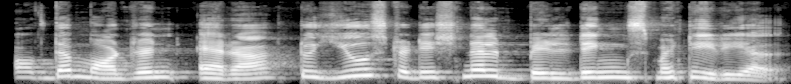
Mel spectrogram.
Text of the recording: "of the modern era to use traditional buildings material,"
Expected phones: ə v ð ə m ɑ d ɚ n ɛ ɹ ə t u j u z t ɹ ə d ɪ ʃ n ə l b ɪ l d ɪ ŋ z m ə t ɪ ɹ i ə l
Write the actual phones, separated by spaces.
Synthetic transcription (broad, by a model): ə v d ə m ɑ d ɚ n ɛ ɹ ə t u j u z t ɹ ə d ɪ ʃ n ə l b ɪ l d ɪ ŋ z m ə t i ɹ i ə l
